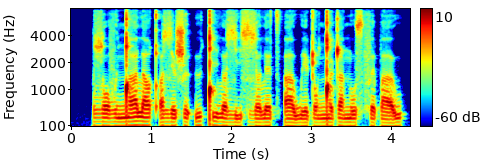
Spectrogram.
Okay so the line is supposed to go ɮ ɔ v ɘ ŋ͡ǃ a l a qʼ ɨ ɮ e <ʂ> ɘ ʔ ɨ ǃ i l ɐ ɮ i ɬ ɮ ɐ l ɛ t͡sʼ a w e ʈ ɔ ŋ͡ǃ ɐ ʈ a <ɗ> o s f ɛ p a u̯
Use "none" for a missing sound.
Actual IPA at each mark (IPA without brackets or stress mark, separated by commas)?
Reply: ʂ, n̪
